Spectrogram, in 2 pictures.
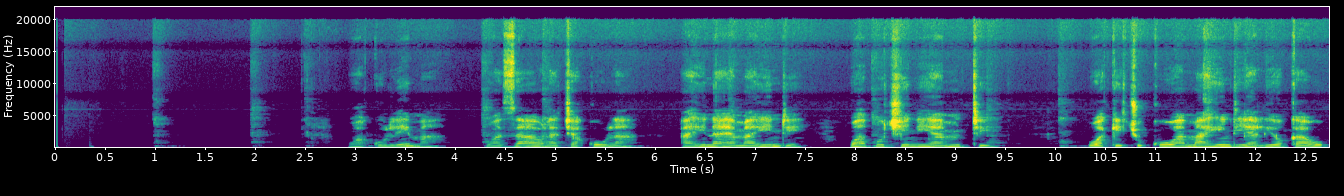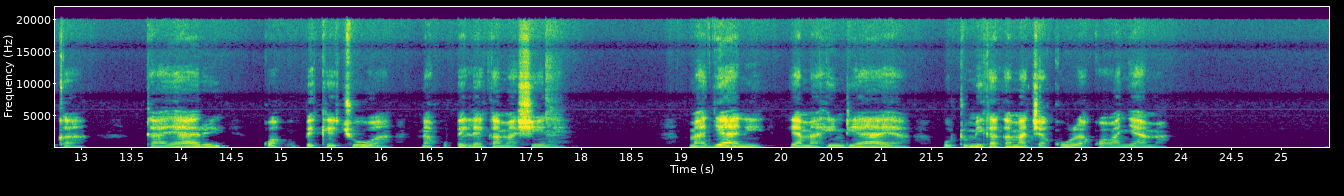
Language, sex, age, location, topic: Swahili, female, 18-24, Dar es Salaam, agriculture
